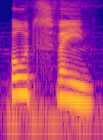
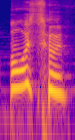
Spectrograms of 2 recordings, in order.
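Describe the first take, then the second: First: It is said in full, as boats-wain. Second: It is said shortened, as bosun. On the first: The speaker calls it wrong. "Don't say boatswain" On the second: The speaker calls it right. "It's just, just bosun"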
